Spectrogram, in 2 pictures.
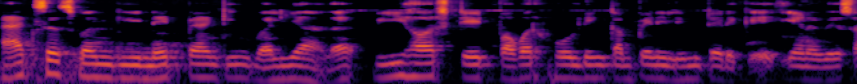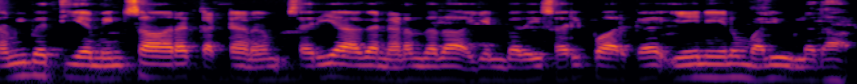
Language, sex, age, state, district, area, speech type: Tamil, male, 18-30, Tamil Nadu, Tiruppur, urban, read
